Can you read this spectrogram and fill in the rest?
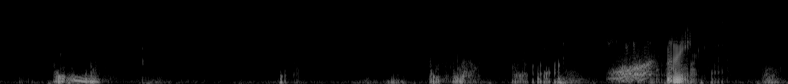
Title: Loud starving stomach growling (HEADPHONES 🎧)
